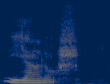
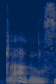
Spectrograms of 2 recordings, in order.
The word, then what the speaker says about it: Jarosz: Bohaterka tego odcinka, Beverly Ann Jarosz, albo Jarosz, bo tak wymawia się to w Stanach Zjednoczonych, była 16-letnią dziewczyną, która dopiero zaczęła uczęszczać do szkoły średniej, czyli high school.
